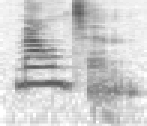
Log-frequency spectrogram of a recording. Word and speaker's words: mountain: correct for that spelling mountain now this part here does not sound the way that it's spelled it does not sound like tain it sounds like 10-10-10 this is a type of schwa now schwa is not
